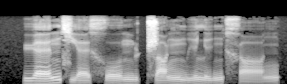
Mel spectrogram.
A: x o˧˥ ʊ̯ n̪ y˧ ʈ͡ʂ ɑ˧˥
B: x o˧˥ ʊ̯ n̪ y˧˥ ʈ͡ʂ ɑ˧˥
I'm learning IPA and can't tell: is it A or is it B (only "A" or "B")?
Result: A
